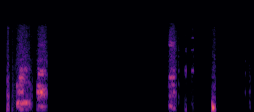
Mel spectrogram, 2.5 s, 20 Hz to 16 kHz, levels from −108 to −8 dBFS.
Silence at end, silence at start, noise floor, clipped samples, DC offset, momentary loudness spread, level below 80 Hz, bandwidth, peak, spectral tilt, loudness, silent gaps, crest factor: 0.4 s; 0.15 s; under -90 dBFS; under 0.1%; under 0.1%; 12 LU; under -90 dBFS; 7 kHz; -36 dBFS; -6.5 dB/octave; -57 LUFS; 0.32-0.36 s, 0.48-1.68 s, 1.79-2.11 s; 22 dB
